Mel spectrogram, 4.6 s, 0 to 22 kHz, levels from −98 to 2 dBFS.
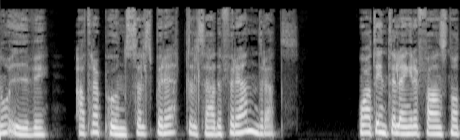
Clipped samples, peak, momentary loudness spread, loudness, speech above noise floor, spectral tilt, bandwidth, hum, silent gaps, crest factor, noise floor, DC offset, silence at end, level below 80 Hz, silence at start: under 0.1%; 0 dBFS; 8 LU; -13 LUFS; 71 dB; -5 dB/octave; 17 kHz; none; none; 12 dB; -83 dBFS; under 0.1%; 0 s; -56 dBFS; 0 s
